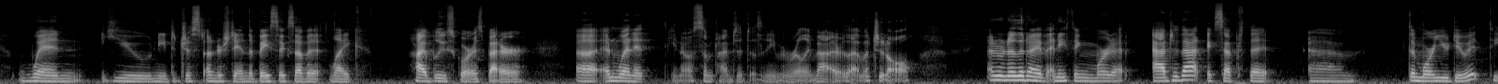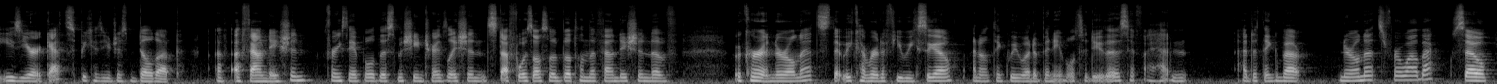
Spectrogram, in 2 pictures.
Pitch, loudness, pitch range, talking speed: 155 Hz, -26 LUFS, 140-165 Hz, 225 wpm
